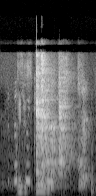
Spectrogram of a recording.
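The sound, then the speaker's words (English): Dishes clatter and clank in a short burst of several knocks as someone does dishes, with a brief murmur of a voice just before the noise. “God, what the hell is he doing? He's doing over there? Dishes.”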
